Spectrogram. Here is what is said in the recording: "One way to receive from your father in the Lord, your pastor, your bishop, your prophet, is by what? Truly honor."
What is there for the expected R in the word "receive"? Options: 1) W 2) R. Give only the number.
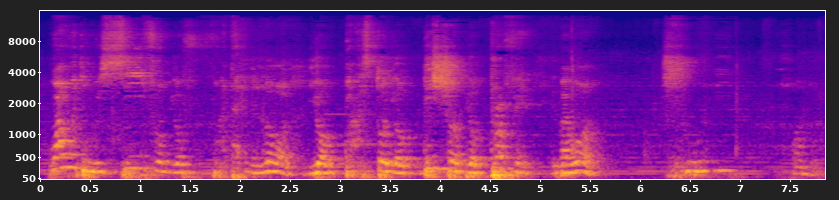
1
